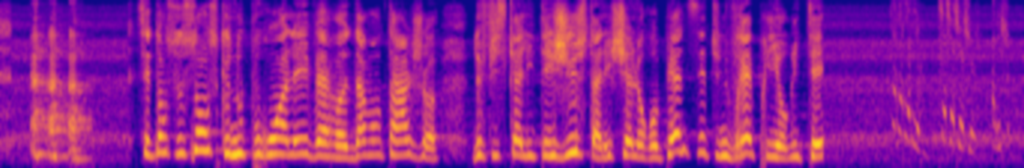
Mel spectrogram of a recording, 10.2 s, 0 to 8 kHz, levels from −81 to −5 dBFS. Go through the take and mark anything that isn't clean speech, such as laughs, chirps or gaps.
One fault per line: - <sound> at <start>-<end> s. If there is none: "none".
- laugh at 0.3-1.0 s
- chirp at 8.9-10.1 s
